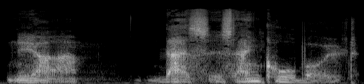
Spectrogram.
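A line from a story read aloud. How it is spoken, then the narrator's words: Quiet speech. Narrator (German): sagte Hagrid leise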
